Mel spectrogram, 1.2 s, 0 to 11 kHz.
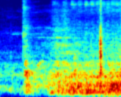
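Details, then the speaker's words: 2023 Jayco GreyHawk 27U RV onboard generator, primed then started from interior panel: short crank catches at once, settles into steady even hum with no stumble; normal generator start. "I don't know if you can hear it or not, but it started right up."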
